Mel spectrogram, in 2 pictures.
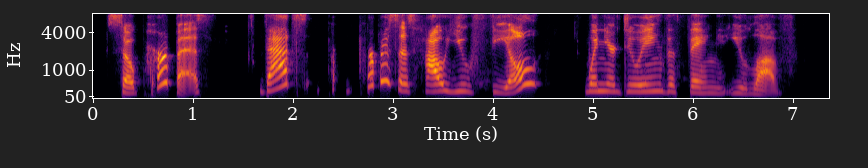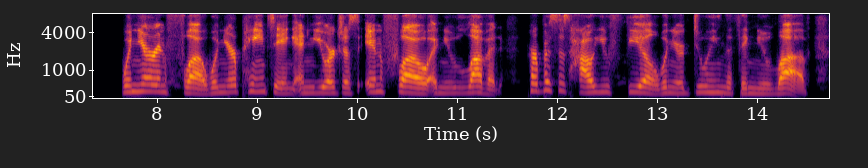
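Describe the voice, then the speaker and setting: An American woman talks at a fairly slow pace with ordinary pitch variation and big swings in loudness, in an American accent. The sound is dry with no echo, and the background is quiet. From US Midwest, rural Minnesota. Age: 40s. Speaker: author, podcaster and former lawyer. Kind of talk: interview. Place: home room. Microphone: video call.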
